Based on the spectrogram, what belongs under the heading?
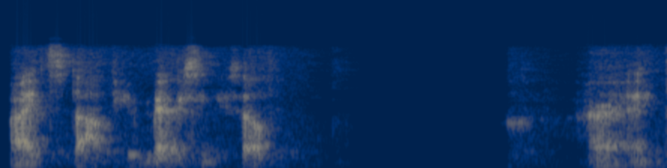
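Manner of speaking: whispered self-scolding under the breath. Real, not acted. Trader at his screen whispering a scolding to himself. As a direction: hush yourself, scold yourself softly.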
